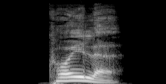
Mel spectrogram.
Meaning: inflection of keulen: 1. first-person singular present 2. singular imperative 3. first/third-person singular subjunctive I
- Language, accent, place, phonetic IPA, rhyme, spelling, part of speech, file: German, Germany, Berlin, [ˈkɔɪ̯lə], -ɔɪ̯lə, keule, verb, De-keule.ogg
